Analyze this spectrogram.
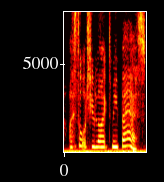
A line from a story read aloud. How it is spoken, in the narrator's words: with an upward, sobbing breath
